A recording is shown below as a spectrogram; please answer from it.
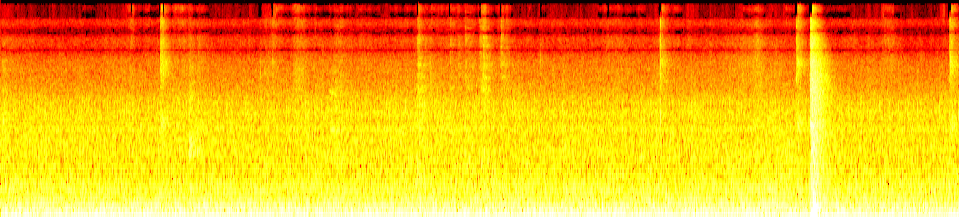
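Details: Steady low engine hum like an idling vehicle fills the recording, with faint scattered clicks and one sharp knock near the end, and no animal voice.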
